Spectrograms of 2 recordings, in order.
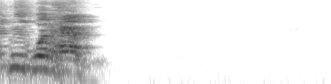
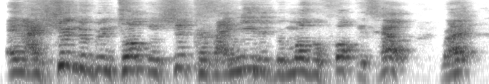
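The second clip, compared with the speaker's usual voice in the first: usual speaking voice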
